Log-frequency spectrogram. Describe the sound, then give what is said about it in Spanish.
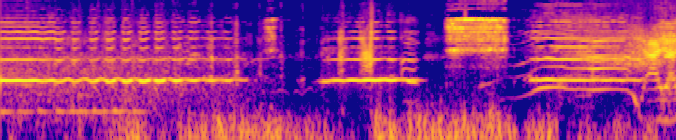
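A person imitates a female donkey's bray with loud, strained honking cries that rise and fall in pitch over several seconds, ending in a sliding, wavering call. “yo fui a Irlanda y le pregunté a la burra cuándo fue la primera vez que hizo este ruido.”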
